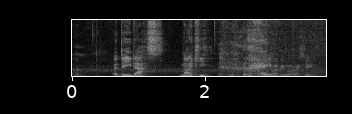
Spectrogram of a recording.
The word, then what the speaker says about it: Nike: yeah it's based on the Greek godess Nike it's actually Nike so there's some knowledge for you portion Porsche yeah does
